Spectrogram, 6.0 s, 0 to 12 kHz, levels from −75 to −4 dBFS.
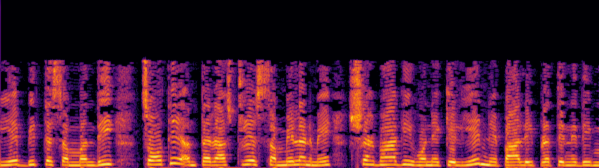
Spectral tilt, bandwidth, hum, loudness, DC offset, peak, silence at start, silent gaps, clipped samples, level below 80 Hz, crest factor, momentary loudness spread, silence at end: -2.5 dB/octave; 8.2 kHz; none; -13 LUFS; under 0.1%; -2 dBFS; 0 s; none; under 0.1%; -42 dBFS; 12 dB; 3 LU; 0 s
